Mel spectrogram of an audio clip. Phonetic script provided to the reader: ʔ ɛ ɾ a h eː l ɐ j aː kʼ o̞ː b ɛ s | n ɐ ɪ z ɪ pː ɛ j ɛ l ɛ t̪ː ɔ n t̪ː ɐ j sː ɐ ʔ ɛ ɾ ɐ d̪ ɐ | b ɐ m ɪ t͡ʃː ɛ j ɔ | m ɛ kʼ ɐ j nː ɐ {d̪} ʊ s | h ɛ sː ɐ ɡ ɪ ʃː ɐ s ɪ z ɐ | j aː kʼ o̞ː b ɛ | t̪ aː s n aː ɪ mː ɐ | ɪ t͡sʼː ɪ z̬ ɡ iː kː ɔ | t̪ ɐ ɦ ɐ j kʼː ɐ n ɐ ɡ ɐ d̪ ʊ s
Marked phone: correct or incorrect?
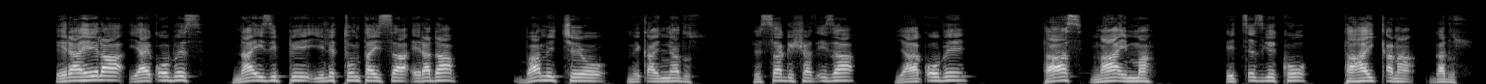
correct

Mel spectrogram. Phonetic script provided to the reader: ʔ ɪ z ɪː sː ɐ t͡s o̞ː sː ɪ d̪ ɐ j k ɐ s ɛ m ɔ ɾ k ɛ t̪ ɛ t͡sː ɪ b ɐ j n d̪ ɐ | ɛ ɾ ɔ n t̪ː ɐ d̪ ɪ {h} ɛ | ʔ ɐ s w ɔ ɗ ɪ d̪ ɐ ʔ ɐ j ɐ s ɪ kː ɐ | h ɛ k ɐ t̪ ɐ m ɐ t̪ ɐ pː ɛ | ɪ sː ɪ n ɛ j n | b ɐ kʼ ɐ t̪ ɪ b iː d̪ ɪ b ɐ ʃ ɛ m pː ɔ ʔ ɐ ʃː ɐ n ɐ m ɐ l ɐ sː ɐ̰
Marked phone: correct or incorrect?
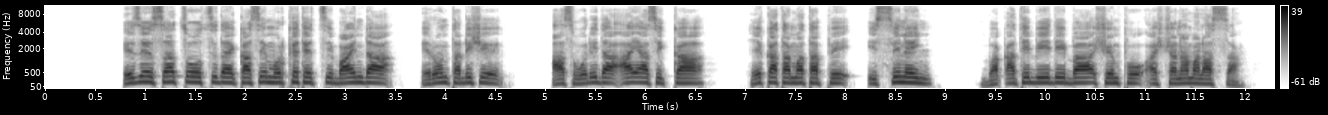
incorrect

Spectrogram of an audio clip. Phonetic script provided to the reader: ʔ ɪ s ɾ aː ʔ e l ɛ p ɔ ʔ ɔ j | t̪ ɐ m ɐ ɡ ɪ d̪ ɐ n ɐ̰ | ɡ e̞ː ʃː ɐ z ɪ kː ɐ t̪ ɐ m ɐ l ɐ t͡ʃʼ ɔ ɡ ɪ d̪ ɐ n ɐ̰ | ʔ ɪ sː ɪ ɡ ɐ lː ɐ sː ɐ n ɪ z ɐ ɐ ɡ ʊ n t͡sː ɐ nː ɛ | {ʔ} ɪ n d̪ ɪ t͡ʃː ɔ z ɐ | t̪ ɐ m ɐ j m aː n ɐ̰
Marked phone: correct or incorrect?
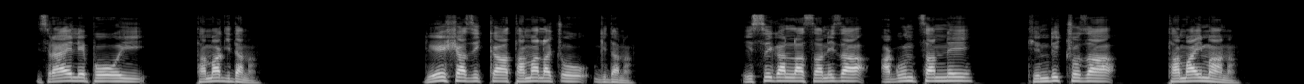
incorrect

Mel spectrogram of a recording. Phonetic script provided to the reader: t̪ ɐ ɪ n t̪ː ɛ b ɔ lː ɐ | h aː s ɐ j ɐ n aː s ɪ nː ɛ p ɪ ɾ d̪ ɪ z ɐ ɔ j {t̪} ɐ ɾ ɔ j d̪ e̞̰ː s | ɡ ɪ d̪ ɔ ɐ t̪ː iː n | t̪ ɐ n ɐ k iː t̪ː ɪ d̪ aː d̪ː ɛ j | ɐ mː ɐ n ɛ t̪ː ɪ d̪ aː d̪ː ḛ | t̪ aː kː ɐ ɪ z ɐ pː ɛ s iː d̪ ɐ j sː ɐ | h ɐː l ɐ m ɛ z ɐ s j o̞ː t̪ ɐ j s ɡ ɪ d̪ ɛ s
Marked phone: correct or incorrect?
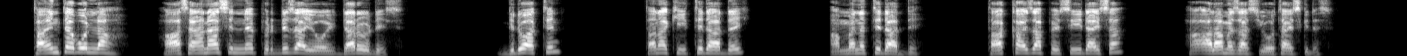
incorrect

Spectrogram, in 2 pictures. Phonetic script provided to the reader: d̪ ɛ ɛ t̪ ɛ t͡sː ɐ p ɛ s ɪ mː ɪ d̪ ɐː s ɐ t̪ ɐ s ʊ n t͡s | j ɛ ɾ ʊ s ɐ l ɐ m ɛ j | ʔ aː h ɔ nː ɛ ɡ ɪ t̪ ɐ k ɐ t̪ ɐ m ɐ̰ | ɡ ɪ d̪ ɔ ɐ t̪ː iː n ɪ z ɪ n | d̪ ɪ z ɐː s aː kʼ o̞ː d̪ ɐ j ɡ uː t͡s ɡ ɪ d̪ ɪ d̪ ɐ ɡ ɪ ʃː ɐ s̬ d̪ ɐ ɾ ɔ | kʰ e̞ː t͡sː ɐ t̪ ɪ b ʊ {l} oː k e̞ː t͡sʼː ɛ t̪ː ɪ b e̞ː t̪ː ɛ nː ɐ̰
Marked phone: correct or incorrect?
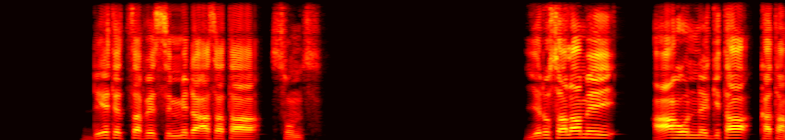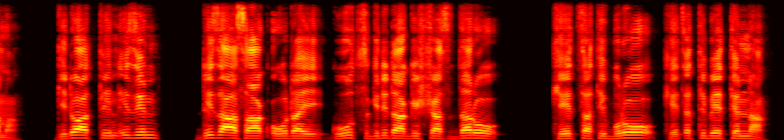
incorrect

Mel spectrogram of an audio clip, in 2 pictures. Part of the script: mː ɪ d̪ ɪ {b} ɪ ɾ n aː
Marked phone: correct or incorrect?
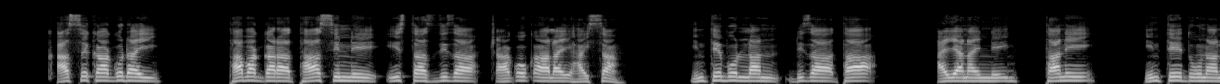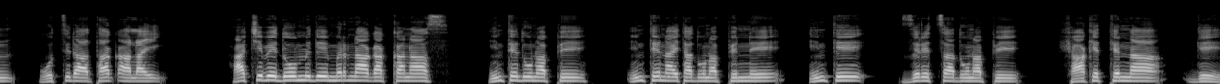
incorrect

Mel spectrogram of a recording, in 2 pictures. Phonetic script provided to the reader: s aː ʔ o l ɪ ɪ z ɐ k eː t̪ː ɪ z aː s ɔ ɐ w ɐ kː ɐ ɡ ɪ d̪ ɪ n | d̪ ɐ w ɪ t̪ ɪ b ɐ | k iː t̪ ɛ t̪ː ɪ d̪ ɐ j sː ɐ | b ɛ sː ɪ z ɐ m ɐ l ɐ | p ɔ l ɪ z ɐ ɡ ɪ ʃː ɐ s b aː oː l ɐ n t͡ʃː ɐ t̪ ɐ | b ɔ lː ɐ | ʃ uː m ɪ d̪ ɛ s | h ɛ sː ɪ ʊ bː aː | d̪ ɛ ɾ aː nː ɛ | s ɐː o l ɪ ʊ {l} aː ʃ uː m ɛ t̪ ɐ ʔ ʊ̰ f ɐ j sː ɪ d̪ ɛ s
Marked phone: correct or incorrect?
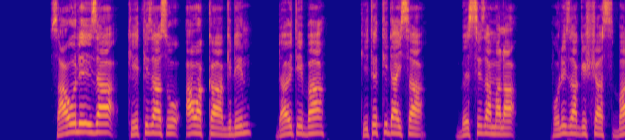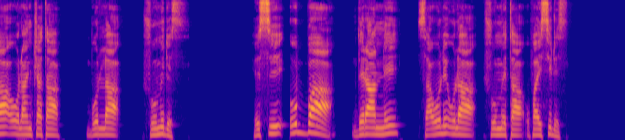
correct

